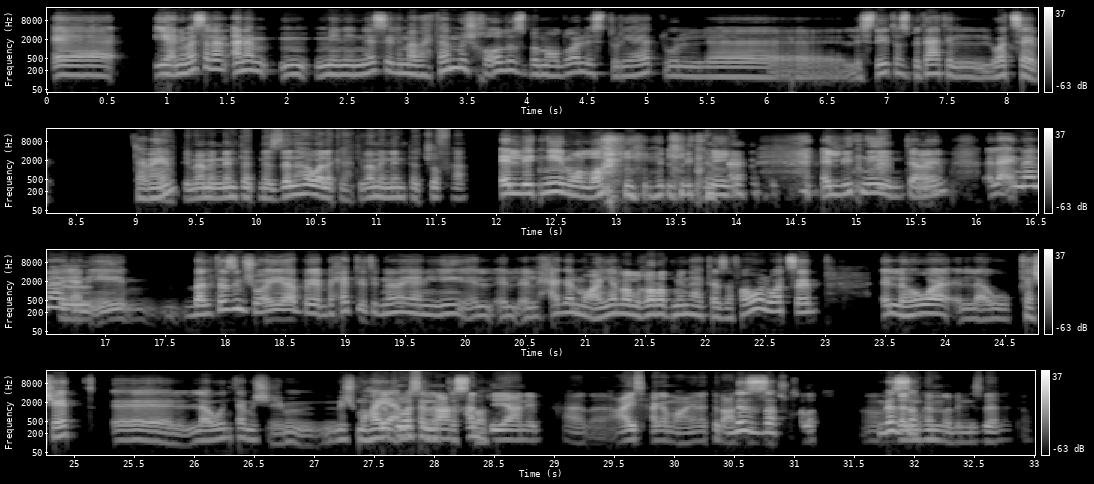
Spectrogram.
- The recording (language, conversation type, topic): Arabic, podcast, إيه اللي بيحصل لما الناس تبعت ستاتوسات بدل ما تتكلم مباشرة؟
- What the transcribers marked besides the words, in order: in English: "الاستوريهات"; in English: "الstatus"; laughing while speaking: "الاتنين"; laughing while speaking: "كمان؟ آه"; in English: "كchat"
